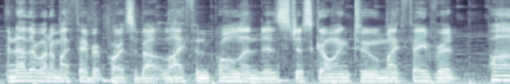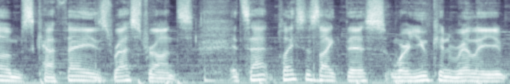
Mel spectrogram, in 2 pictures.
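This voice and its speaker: A man's voice: fairly low pitch, steady tone, a little slow. An American man in his thirties, telling of his life abroad in an easygoing, enthusiastic way with small restarts. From United States. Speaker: documentary subject, immigrant. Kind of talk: documentary voice-over and casual chat. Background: music.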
